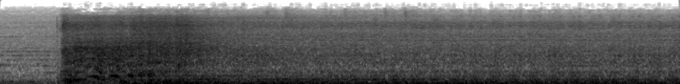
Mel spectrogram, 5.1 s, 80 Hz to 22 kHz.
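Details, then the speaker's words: Diesel Skoda Octavia with code P0201 (injector circuit open, cylinder 1) after codes cleared: cranks, fires and settles into a rough, uneven idle as cylinder 1 misfires; code returns, faulty injector confirmed and replaced. "got the misfire let's go back over to the e-scan same code is back again so this obviously refers to the injector circuit"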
